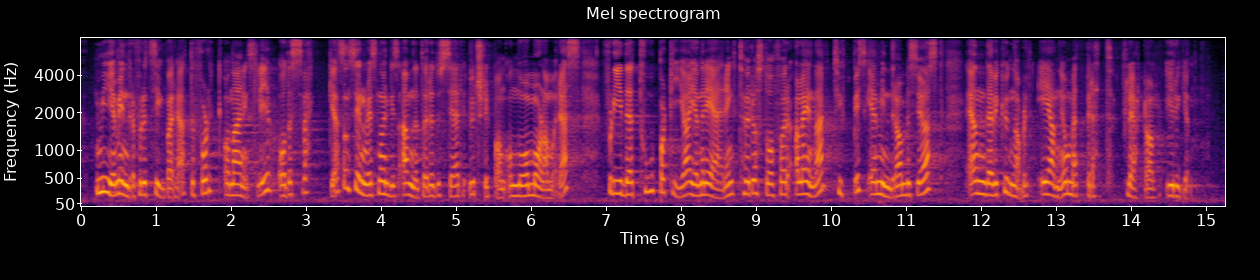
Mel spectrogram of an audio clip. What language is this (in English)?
Norwegian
